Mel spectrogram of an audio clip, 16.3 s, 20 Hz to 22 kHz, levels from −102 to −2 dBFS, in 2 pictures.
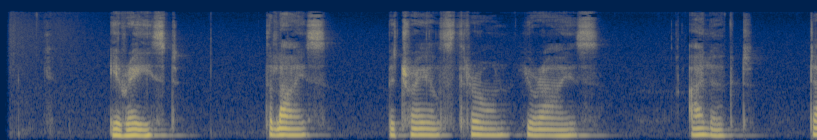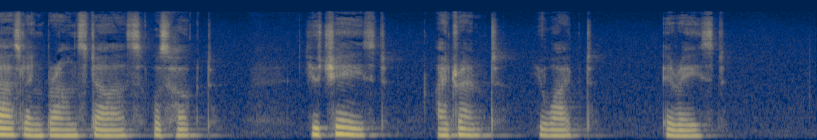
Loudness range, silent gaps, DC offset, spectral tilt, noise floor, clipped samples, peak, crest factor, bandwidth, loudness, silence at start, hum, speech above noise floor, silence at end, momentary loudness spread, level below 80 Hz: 5 LU; none; under 0.1%; -5 dB/octave; -69 dBFS; under 0.1%; -10 dBFS; 24 dB; 15.5 kHz; -32 LUFS; 0.45 s; none; 38 dB; 0.95 s; 18 LU; -86 dBFS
